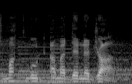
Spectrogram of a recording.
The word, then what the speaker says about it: Mahmoud Ahmadinejad: I am getting word that the correct pronunciation is Mahmoud Ahmadinejad.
